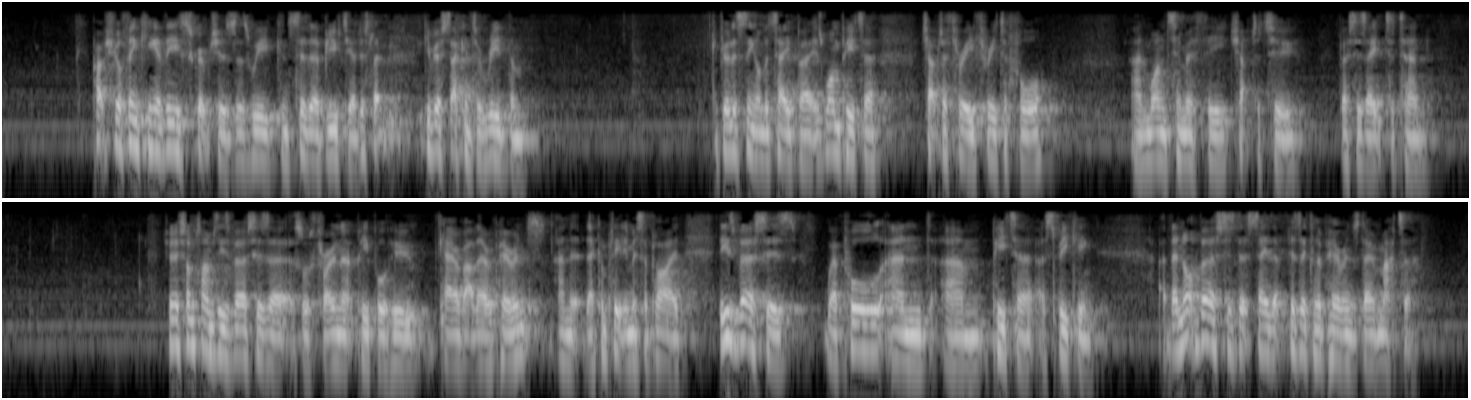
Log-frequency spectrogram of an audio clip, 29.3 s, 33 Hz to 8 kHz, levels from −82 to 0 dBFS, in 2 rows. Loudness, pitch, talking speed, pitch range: -28 LUFS, 100 Hz, 170 wpm, 95-110 Hz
